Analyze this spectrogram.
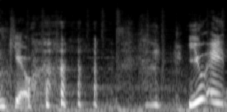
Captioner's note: laughs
